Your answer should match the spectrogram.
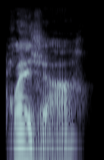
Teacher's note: at the end with a word like pleasure, the R disappears again and is replaced with an A.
